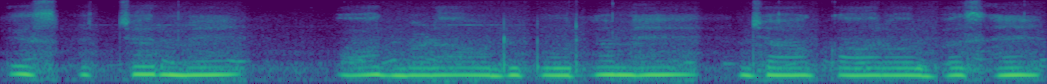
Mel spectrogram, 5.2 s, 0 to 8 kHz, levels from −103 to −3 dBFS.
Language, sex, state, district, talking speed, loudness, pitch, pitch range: Hindi, female, Goa, North and South Goa, 135 wpm, -38 LUFS, 225 Hz, 220-230 Hz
